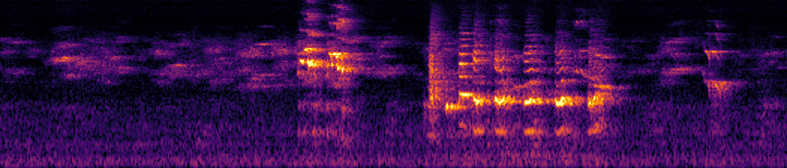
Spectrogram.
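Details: Early-morning galahs in urban Perth, Western Australia: soft distant chatter, then a loud harsh screech, followed by a rapid stuttering burst of four or five grating notes and a fainter trailing call.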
